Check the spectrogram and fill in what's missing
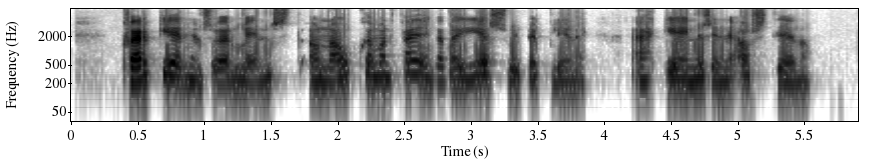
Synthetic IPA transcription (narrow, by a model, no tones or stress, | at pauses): kʰvɛɾcɪɛɾ̥hejnsɔɣɛɾmɪnst̪awnaːwkʰvɛːmanfaːjðiŋkat̪aðjɛːsuipʏplijɪnːɪ | ɛ̰hcɪeːjnʏsɪnːɪ̰ʔa̰wɾ̥st̪ʰiːðɪnːa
